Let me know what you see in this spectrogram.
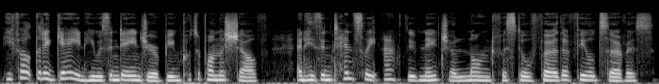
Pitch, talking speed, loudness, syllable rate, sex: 200 Hz, 225 wpm, -15 LUFS, 6.3 syllables/s, female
